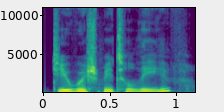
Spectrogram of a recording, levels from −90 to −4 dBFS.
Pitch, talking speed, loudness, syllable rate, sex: 205 Hz, 315 wpm, -16 LUFS, 7.4 syllables/s, female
